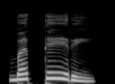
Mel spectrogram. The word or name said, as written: ಬತ್ತೇರಿ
